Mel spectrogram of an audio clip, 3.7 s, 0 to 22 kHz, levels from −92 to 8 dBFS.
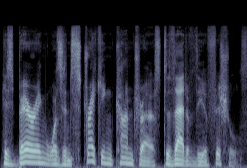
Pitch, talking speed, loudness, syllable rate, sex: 105 Hz, 180 wpm, -22 LUFS, 4.4 syllables/s, male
